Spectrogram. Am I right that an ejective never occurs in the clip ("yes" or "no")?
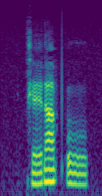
no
